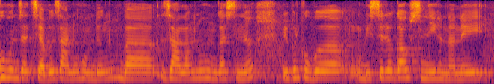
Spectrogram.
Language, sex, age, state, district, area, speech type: Bodo, female, 18-30, Assam, Kokrajhar, rural, spontaneous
